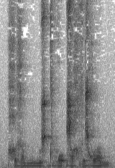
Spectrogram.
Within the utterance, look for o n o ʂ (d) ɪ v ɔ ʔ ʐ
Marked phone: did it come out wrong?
no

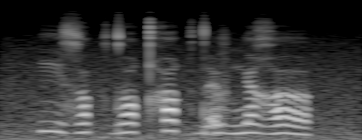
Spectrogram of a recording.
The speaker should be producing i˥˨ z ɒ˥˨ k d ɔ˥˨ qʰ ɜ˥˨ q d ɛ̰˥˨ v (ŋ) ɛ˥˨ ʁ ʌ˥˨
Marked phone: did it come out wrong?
no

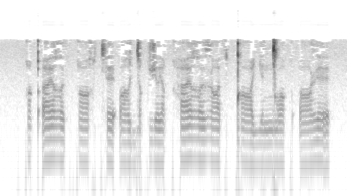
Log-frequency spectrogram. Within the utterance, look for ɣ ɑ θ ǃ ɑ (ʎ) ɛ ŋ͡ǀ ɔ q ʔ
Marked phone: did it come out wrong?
no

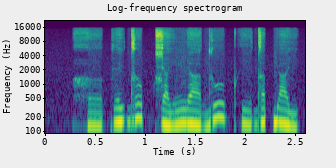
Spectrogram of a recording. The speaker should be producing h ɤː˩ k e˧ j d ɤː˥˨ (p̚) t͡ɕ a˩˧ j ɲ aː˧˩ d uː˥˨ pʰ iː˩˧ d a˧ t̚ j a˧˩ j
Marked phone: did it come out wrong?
no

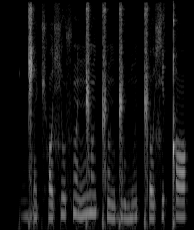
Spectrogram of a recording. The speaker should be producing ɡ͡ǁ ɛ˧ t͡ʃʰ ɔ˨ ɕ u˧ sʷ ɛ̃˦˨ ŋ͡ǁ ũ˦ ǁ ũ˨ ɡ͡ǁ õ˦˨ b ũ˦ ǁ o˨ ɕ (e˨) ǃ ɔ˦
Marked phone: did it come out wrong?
yes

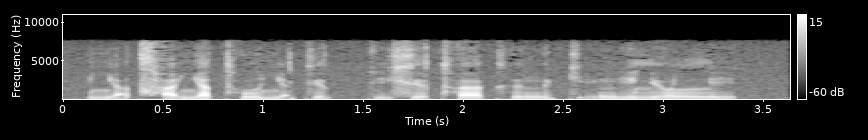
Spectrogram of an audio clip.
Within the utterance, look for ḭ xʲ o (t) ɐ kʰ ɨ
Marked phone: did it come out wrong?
yes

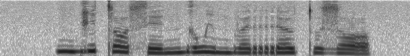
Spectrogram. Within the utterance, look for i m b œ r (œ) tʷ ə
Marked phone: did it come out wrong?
no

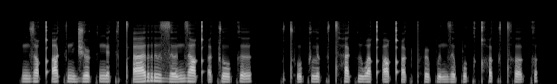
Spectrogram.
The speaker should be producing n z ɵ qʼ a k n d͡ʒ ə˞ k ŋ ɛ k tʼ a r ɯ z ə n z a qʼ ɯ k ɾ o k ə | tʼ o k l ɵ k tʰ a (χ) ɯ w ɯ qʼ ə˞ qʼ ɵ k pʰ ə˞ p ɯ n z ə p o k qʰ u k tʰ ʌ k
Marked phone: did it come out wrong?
yes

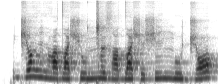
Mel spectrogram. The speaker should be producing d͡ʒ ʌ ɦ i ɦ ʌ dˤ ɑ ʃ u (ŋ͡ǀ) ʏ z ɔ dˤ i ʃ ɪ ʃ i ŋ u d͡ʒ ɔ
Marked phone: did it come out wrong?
no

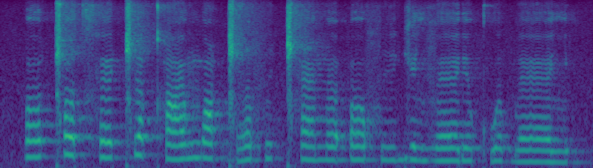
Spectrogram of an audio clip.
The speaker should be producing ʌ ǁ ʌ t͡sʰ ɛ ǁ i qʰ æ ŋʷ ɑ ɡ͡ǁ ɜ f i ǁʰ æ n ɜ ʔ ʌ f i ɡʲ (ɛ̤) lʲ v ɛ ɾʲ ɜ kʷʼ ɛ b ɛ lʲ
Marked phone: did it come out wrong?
yes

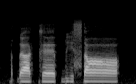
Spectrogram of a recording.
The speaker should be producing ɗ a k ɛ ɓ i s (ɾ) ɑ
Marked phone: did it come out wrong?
no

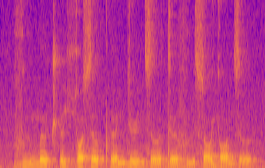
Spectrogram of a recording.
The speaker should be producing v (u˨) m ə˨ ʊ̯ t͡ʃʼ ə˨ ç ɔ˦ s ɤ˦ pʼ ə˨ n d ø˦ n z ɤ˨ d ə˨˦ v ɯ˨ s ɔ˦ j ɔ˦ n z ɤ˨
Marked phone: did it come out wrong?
yes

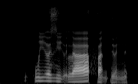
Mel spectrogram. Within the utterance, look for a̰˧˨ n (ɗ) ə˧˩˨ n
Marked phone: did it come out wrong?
no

